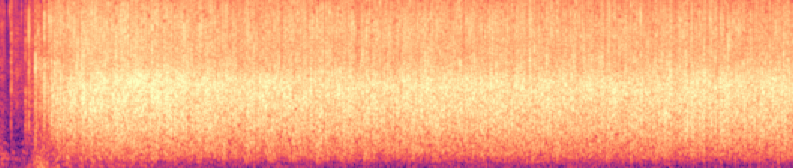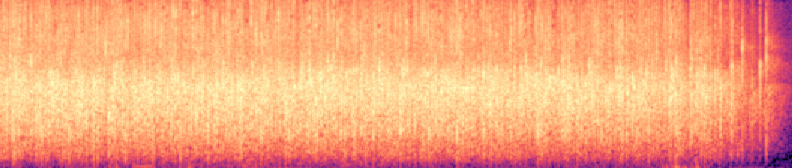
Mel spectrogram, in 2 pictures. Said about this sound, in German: Wenn keiner aufsteht, keine Fragen sind, kann ich mich an der Stelle erstmal ganz herzlich bedanken. Das ist nochmal dann eure Chance, einen viel dickeren Applaus zu machen.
